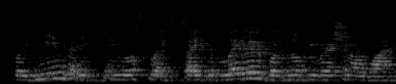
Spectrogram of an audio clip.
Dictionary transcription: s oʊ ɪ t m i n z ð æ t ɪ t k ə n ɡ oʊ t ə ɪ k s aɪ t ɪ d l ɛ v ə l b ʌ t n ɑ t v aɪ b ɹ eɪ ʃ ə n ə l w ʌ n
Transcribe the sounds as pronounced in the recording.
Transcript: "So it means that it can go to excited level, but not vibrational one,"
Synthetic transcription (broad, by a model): s oʊ ɪ t m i n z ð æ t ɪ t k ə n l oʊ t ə ɪ k s aɪ t ɪ d l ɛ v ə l b ʌ t n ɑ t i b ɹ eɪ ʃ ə n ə l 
